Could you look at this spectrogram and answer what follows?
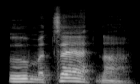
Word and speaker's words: umatzehna: So, umatzehna. And the accent in tiktolna is, I think, before the final syllable. So I think it's umatzehna.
